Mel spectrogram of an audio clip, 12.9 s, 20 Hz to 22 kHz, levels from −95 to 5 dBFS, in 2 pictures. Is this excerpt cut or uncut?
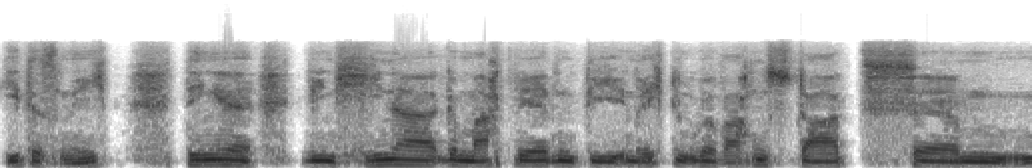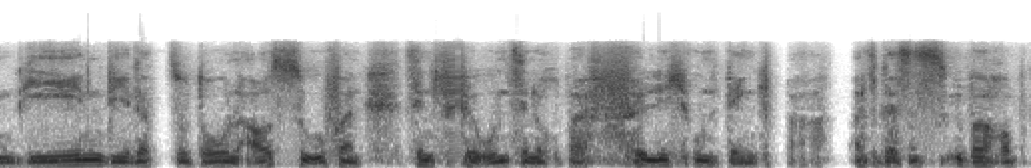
uncut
